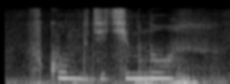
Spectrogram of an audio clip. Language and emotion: Russian, sad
